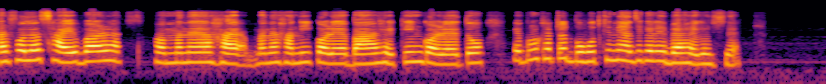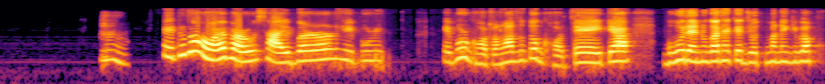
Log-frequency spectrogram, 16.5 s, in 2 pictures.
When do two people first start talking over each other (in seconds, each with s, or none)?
none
